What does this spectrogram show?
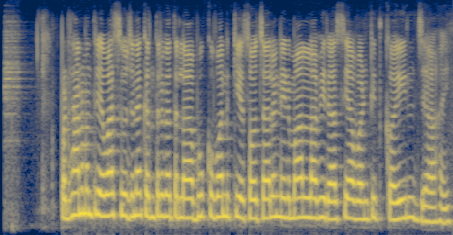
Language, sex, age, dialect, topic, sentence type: Magahi, female, 36-40, Western, banking, statement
